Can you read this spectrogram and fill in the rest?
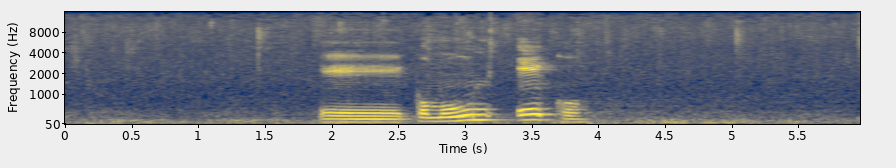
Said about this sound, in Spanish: ¿Está lloviendo o es un efecto? Está lloviendo como siempre. Aquí siempre llueve.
